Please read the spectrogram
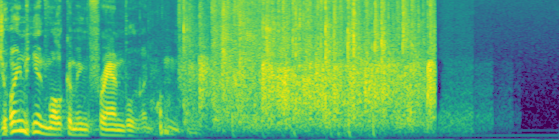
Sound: audience applauds

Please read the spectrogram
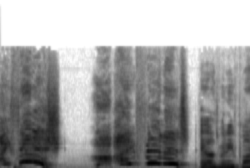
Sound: gasps

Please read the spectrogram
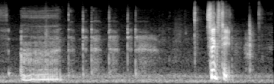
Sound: humming

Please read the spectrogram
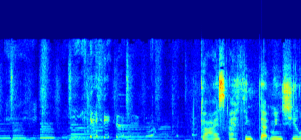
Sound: calm, jazzy music; laughs

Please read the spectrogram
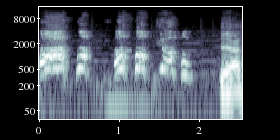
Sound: howls of laughter; laughing

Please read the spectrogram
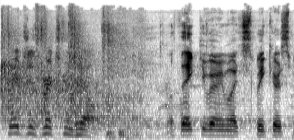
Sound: applause

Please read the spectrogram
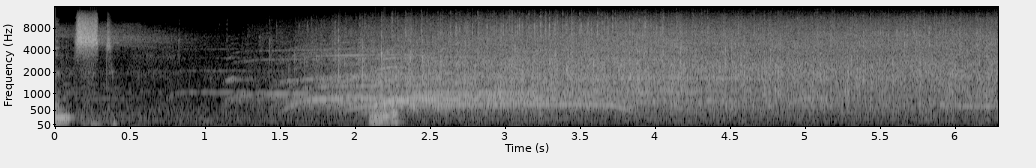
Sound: audience cheering and applauding

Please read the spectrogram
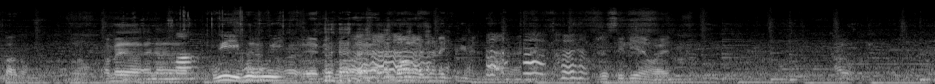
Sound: laughs

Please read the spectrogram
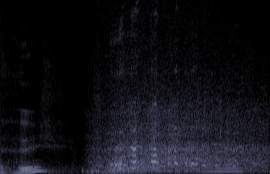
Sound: laughter

